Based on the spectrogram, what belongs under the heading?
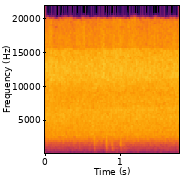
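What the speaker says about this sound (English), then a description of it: "I'm going to start melting some butter" Butter melting in a hot pan right after searing steak gives a steady, soft sizzling hiss that holds evenly throughout, with a few faint crackles and no voices.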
